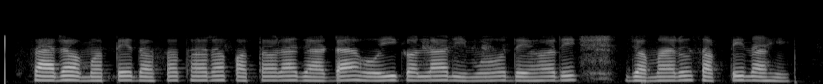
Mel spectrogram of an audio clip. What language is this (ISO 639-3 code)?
ori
